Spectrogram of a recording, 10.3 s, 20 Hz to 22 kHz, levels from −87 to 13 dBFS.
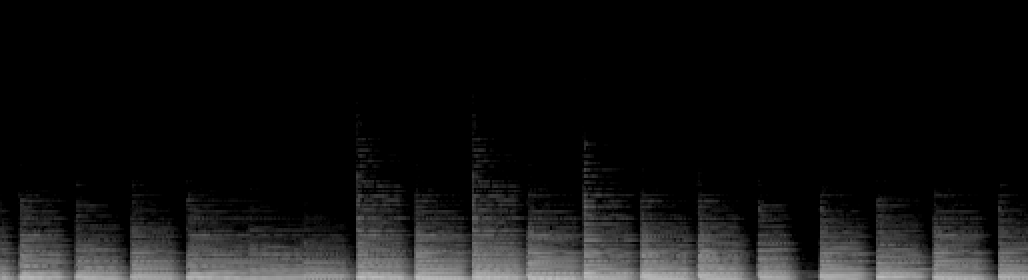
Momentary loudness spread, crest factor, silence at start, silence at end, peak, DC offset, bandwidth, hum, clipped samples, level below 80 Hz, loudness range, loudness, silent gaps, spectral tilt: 8 LU; 16 dB; 0 s; 0 s; -6 dBFS; under 0.1%; 6.6 kHz; none; under 0.1%; -44 dBFS; 4 LU; -22 LUFS; none; -9.5 dB/octave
